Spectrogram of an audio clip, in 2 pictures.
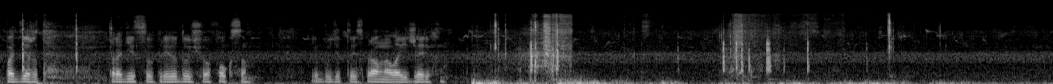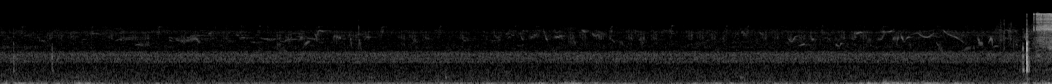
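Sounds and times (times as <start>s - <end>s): small birds chirping: 0.0s - 21.0s
steady outdoor noise: 0.0s - 21.0s
sharp click: 20.5s - 21.0s.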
